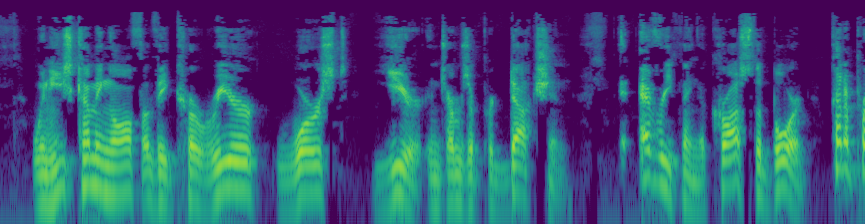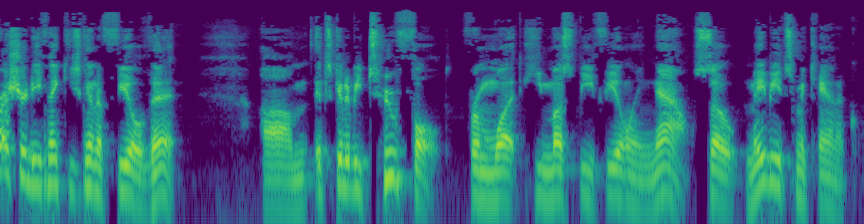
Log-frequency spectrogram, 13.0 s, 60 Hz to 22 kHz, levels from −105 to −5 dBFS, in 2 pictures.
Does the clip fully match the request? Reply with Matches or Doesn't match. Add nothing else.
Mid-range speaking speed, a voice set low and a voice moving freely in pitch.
Doesn't match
